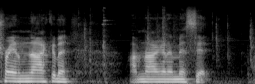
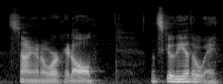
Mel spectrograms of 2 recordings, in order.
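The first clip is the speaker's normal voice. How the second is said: ordinary delivery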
